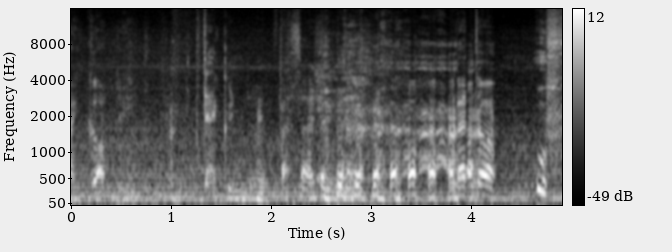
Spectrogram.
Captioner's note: laughter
